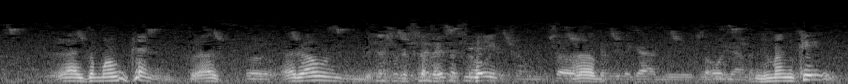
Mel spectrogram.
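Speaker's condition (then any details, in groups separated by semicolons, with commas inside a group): Deafness; cannot hear audience questions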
